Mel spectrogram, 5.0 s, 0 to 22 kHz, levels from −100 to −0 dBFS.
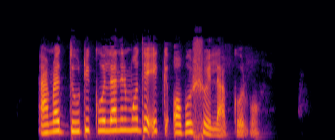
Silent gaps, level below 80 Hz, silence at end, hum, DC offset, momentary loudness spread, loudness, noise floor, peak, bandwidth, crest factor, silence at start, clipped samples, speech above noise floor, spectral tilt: none; -68 dBFS; 1.15 s; none; under 0.1%; 13 LU; -23 LUFS; -80 dBFS; -8 dBFS; 7.2 kHz; 18 dB; 0.6 s; under 0.1%; 57 dB; -6 dB/octave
